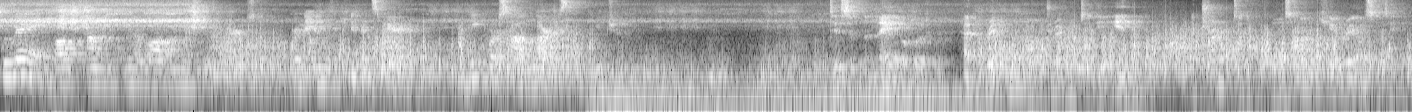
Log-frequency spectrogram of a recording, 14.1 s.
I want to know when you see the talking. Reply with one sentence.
You can hear the talking from 0.0 to 6.3 s and from 8.3 to 14.0 s.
